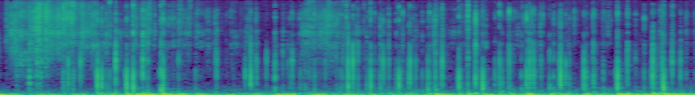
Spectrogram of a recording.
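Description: Long nails on both hands tap and scratch fast across a small, solid, pink block of dried light clay resting on a table. The result is a dense, steady run of crisp clicks and dry, crinkly scraping over a low rumble.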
